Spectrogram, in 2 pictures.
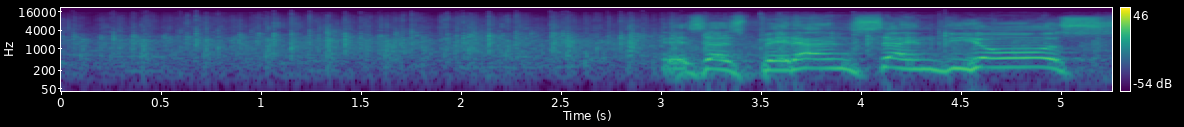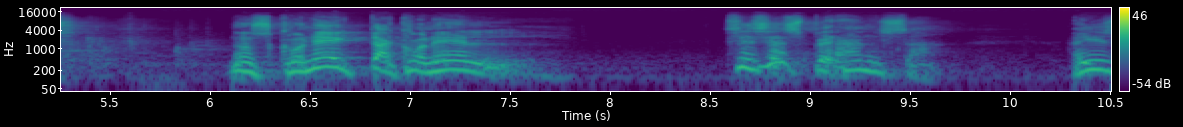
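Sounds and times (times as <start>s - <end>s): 
audience applauding: 0.0s - 6.0s
speech: 3.0s - 5.4s, 6.1s - 7.6s, 8.6s - 9.7s, 10.3s - 10.4s.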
